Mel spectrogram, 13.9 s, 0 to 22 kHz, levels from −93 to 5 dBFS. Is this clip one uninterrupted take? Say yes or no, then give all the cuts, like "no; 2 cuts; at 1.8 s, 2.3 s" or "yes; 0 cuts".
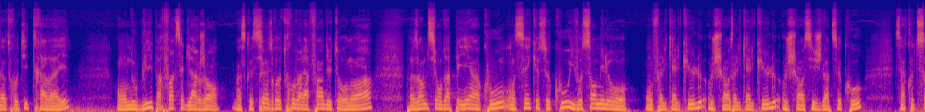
no; 2 cuts; at 11.0 s, 12.5 s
